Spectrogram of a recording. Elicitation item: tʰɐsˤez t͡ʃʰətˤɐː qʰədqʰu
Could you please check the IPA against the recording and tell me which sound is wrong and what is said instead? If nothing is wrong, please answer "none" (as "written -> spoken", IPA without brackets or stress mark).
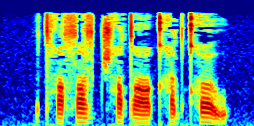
none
